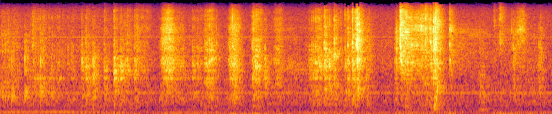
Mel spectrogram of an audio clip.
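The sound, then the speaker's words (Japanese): A saw cutting along a drawn red line makes quiet, uneven rasping strokes, many short scrapes that grow a little louder toward the end, with no talking. “でもここギーって切ってごらん。赤い線のようにずーっと切るんだよ。”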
